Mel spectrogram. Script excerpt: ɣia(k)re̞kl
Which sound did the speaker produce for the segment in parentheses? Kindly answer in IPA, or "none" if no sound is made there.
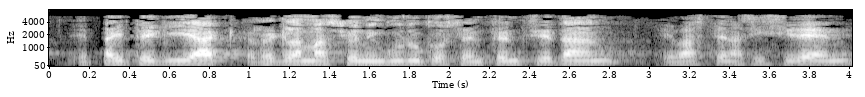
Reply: k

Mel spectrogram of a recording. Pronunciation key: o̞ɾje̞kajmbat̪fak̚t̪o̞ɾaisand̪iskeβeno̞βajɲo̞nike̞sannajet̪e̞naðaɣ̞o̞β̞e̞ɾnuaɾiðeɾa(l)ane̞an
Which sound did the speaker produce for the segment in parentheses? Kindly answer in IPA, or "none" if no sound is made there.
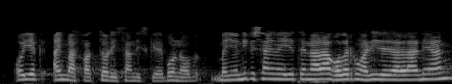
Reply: l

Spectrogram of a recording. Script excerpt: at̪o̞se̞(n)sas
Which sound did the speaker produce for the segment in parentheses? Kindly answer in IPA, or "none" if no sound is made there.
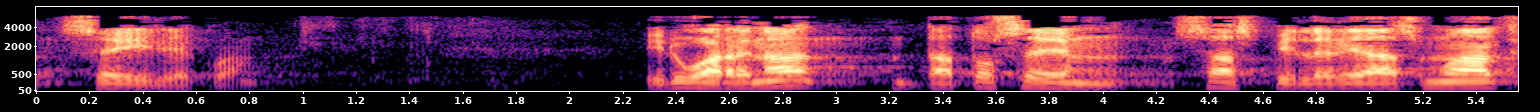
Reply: n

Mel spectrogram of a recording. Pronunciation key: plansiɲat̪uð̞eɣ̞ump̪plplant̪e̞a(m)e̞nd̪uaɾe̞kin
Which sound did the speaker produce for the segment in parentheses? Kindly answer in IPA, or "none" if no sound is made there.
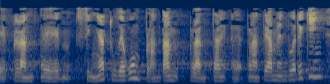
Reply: m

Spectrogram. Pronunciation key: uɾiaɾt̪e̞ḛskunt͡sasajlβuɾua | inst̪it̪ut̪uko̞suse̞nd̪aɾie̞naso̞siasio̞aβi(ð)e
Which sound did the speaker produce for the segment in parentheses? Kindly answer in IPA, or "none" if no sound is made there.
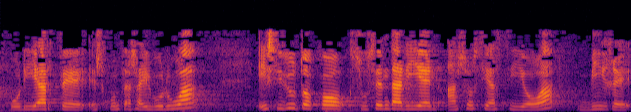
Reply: ɣ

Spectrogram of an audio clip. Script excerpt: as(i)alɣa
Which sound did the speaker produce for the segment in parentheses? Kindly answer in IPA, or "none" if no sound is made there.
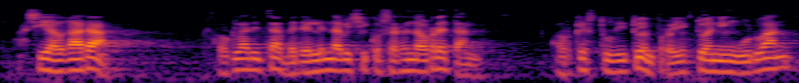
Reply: i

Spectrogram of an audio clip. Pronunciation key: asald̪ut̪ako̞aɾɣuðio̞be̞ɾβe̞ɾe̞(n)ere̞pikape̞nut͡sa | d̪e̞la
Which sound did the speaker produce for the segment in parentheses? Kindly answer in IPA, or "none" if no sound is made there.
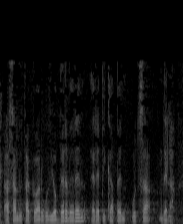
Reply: n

